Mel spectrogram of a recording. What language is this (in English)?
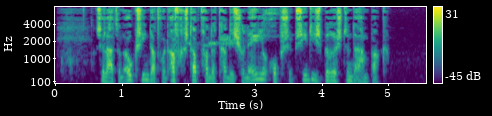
Dutch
